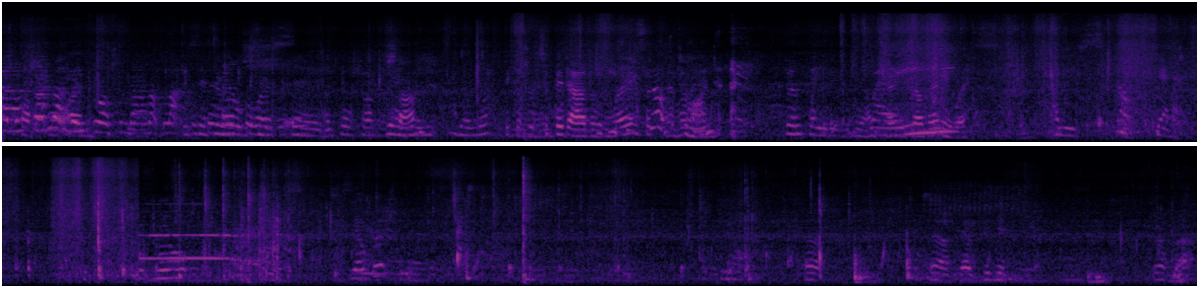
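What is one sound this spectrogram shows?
Several adults talk with one another outdoors, close by.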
